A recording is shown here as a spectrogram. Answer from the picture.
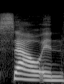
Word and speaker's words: Samhain: In Celtic tradition, Samhain, pronounced Samhain, fires marked the end of the harvest season and the beginning of winter, the darker half of the year.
